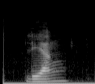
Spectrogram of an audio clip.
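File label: "liang6", Teochew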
